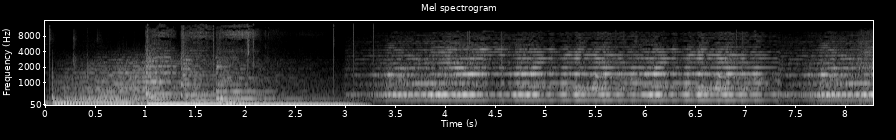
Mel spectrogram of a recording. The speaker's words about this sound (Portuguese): As sirenes soaram durante 3 minutos nesta noite pelo horário local na Indonésia, na hora exata em que o tsunami atingiu o país, há exatamente 20 anos, após um terremoto de magnitude 9,1.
